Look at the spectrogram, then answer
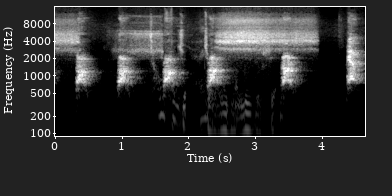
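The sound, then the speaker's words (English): A dog, Yofi, barks repeatedly, about six sharp barks in an irregular rhythm, with a person's voice speaking underneath in the middle of the burst. “No, that's not for barking.”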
